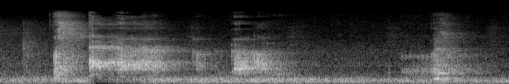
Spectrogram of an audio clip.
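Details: A small black Chihuahua dog barking at the camera: a few sharp, high yappy barks spaced irregularly, with quieter breathy sounds between them.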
